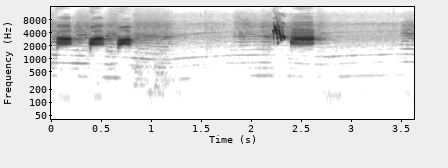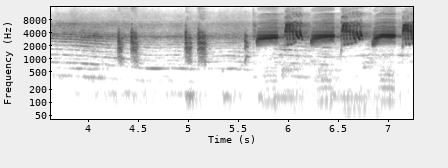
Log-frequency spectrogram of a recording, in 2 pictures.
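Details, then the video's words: Asian pied starling in lively gacor form, singing the harsh besetan style: bursts of buzzy, raspy notes in quick groups, separated by a short pause and a softer drawn-out stretch. "ISIAN BESETAN JALAK SUREN GACOR"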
